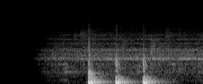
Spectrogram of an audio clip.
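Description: Three quick knocks on a door, about a quarter of a second apart, roughly a second in.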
